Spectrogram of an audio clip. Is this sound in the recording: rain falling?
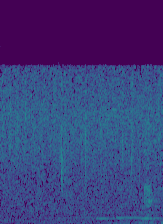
yes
